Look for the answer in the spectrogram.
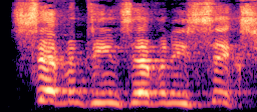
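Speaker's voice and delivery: high, loud blurted answer; shouted answer. A narrator's reading. Quiz rival shouting her answer, high and loud. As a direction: shout it out fast to win the point. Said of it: "shouted Morgan Brocklebank".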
